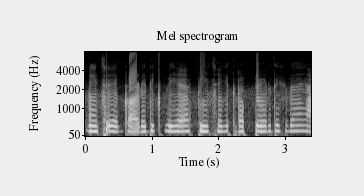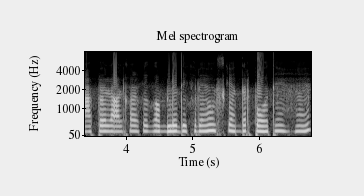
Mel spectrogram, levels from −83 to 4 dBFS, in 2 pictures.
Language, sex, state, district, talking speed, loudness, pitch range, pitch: Hindi, female, Chhattisgarh, Raigarh, 195 wpm, -14 LUFS, 190-200 Hz, 195 Hz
